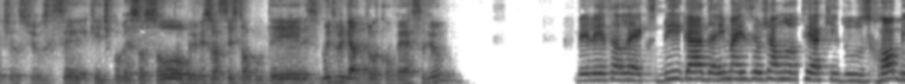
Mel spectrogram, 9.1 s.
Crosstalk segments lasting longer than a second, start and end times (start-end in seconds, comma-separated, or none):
none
